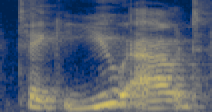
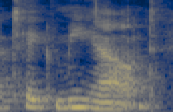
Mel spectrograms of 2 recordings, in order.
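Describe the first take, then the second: First: "you" stressed as a correction. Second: Said in the usual way. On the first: Real, not acted. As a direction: lean on "you" to fix the slip.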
